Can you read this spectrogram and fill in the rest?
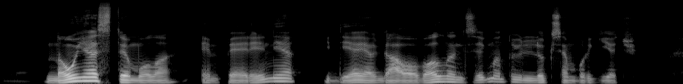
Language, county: Lithuanian, Alytus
